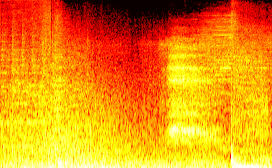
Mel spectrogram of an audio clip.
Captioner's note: sighs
